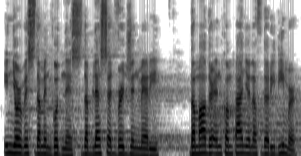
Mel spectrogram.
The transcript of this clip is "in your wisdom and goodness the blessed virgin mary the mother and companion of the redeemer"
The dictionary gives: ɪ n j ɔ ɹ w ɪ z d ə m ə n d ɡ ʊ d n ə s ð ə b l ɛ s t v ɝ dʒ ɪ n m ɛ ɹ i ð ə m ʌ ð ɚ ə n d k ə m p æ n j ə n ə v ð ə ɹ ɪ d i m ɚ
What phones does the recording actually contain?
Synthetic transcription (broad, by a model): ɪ n j ɔ ɹ w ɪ s d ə m ə n d ɡ ʊ d n ə s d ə b l ɛ s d v ɝ dʒ ɪ n m ɛ ɹ i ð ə m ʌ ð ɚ ə n d k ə m p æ n j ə n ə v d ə ɹ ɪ d i m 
